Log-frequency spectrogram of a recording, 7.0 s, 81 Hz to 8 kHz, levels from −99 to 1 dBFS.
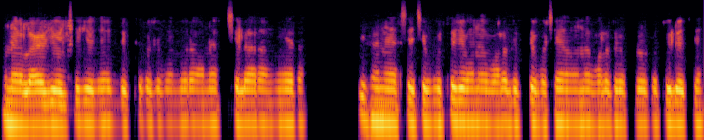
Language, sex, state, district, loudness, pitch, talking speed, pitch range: Bengali, male, West Bengal, Malda, -18 LUFS, 140 Hz, 180 wpm, 140-145 Hz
